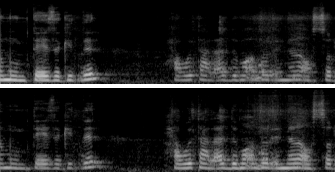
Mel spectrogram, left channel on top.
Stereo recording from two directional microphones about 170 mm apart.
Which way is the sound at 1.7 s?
30° right (ahead or behind).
